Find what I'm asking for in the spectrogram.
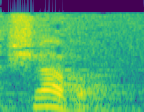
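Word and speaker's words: Sheva (שבע): Just because that word Sheba, pronounced Sheva, like our English word seven.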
